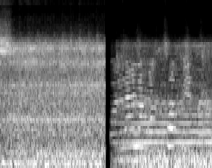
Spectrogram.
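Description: Steady vehicle noise beside a large coach bus, cut off sharply about a second in. Background music with held notes follows.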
